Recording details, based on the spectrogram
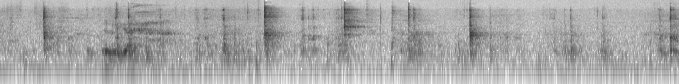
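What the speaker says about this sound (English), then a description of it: "take this bolt here out." A ratchet wrench turns out a CV joint bolt on a car, giving repeated close clicks in an uneven rhythm with metallic clanks, while a person talks quietly under the work.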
